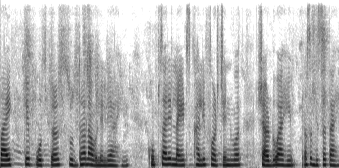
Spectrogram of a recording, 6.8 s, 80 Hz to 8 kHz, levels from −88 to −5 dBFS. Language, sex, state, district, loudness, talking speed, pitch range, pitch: Marathi, female, Maharashtra, Sindhudurg, -17 LUFS, 150 wpm, 235-255 Hz, 245 Hz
